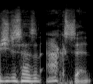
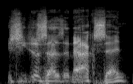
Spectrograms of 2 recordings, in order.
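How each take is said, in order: First: It is said in a natural everyday voice. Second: It is said in a put-on foreign accent.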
